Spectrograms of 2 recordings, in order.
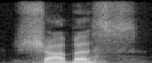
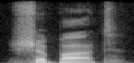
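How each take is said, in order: First: The last consonant is an s sound. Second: The last consonant is a t sound.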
